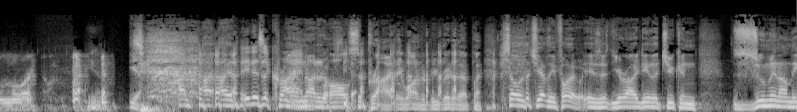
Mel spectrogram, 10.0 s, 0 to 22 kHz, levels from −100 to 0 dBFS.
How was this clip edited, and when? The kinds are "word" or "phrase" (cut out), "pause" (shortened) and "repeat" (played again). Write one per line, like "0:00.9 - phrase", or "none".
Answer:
0:05.0 - word
0:06.6 - word
0:07.3 - word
